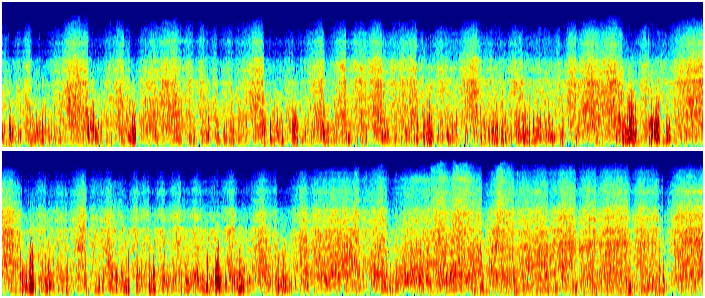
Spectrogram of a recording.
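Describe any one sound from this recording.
A train rumbles and clatters steadily along the rails.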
